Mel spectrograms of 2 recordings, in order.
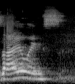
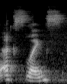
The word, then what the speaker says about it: Xilinx: Fairly technical household because zyl links sometimes called xlinks uh but we help people understand how to pronounce it um isn't necessarily a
